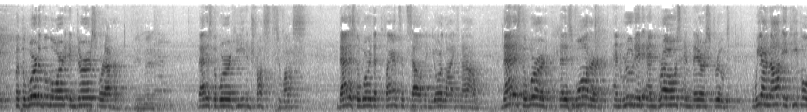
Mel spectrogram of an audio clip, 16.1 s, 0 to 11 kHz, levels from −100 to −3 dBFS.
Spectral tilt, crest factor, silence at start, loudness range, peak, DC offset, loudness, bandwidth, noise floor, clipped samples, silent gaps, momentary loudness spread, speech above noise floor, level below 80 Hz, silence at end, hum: -6 dB/octave; 18 dB; 0 s; 4 LU; -6 dBFS; under 0.1%; -24 LUFS; 9.4 kHz; -50 dBFS; under 0.1%; none; 15 LU; 26 dB; -54 dBFS; 0 s; none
